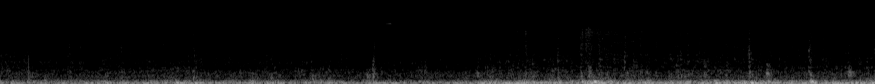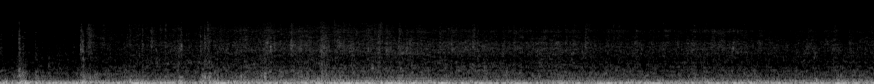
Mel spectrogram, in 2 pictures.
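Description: Vehicle cabin rumble while driving slowly over a rough, rocky unpaved track, with a few sharp knocks from the bumps. It grows louder and hissier about two-thirds of the way through.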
